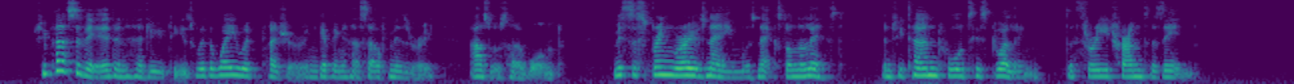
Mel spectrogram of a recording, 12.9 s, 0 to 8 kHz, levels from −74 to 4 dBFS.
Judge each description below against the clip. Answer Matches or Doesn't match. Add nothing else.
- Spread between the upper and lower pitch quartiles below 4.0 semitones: Matches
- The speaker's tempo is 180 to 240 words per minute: Doesn't match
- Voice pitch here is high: Matches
